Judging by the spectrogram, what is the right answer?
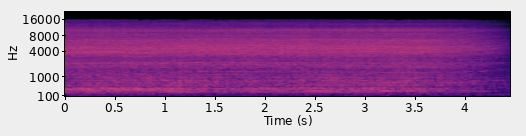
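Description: Cordless drill running steadily as it bores a hole through the side of an aluminium diamond-plate tongue box, winding down near the end.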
